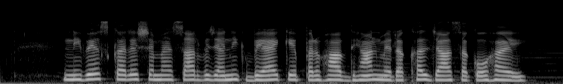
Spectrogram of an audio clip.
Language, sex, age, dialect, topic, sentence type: Magahi, female, 31-35, Southern, banking, statement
